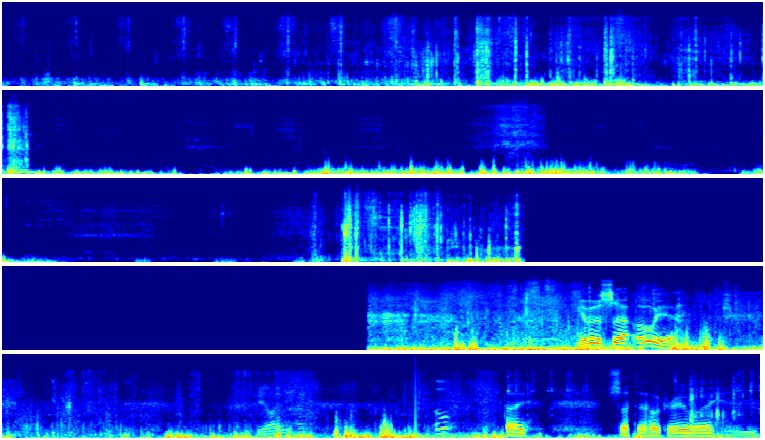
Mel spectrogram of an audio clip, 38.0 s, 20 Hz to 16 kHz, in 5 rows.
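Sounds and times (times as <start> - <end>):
footsteps crunching on snow: 0.0 - 7.5, 26.7 - 33.7.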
